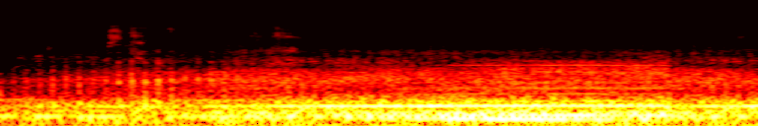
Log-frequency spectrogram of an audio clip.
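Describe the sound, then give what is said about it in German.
A steady, loud aircraft engine drones with a deep, throbbing hum that holds throughout as the plane flies through fog, while a man speaks over the noise. “Ich kann das Ding nicht mehr lange in der Luft halten.”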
